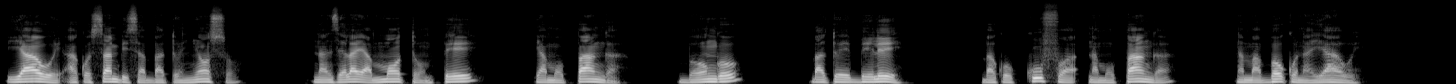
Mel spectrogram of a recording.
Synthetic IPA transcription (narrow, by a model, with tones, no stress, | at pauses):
ja˦we˨ʔa˨ko˨sa˦mbi˨sa˨ba˨to˨ɲɔ˦nsɔ˨ | na˨nze˨la˦ja˨mɔ˦tɔ˨mpe˦ | ja˨mo˨pa˦ŋɡa̰˨ | bo˦ŋɡo˦ | ba˨to˨e˨be˨le˦ | ba˨ko˨ku˦fa˨na˨mo˨pa˦ŋɡa˨ | na˨ma˨bɔ˦kɔ˨na˨ja˦we˨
